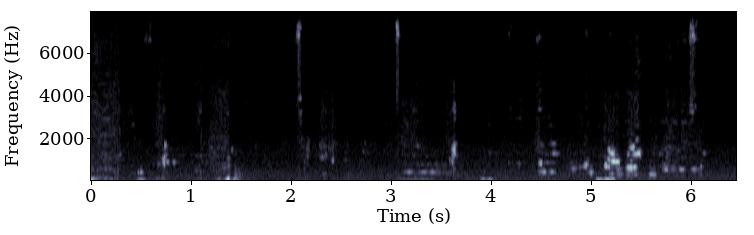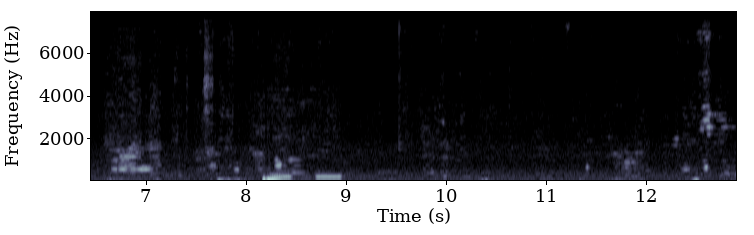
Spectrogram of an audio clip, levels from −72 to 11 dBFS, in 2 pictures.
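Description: At 1.44 to 1.46 s a skip ahead occurs. Roughly 0.7 s of speech is simply absent, and playback jumps forward with no gap. The receiver discarded a stretch of audio while later audio was already queued, cutting the delay by about the same amount. It sounds like an abrupt splice. On the waveform the two sides butt together with no silence, and on the spectrogram the harmonic pattern shifts discontinuously at that instant.

From 1.53 to 2.44 s a jitter buffer speed-up follows. The buffer was still holding more audio than its target, so the receiver repeatedly removed short pitch-period-sized slices, about a tenth of a second in total. That makes the passage run at roughly 111 % speed with unchanged pitch, so the speech sounds hurried. A spectrogram shows the harmonics at their normal spacing but syllables compressed in time. On the waveform, pitch cycles are subtly missing at the joins. Throughout, the G.722 call path at 64 kbps leaves nothing above 8 kHz.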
